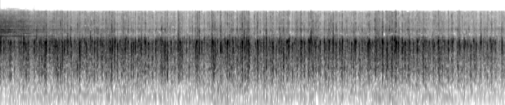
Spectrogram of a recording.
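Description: Applause from a crowd: dense, steady clapping of many hands, tapering off near the end.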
